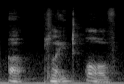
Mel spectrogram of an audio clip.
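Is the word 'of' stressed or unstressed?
stressed. The word 'of' is said fully and stressed. The speaker calls it wrong. "Not a plate of"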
